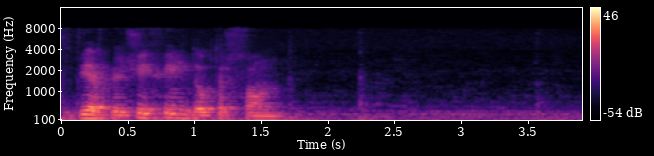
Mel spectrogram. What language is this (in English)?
Russian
